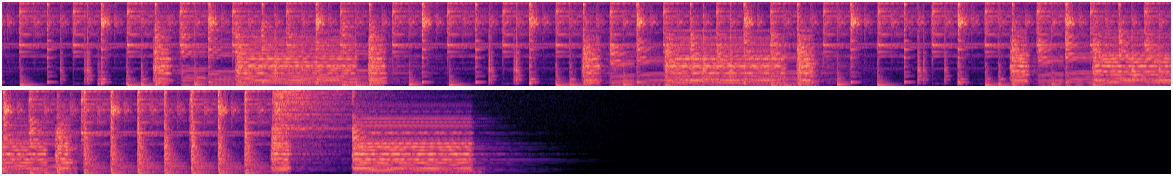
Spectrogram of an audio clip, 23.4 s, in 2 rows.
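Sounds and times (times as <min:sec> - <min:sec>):
snare drum: 0:00.0 - 0:15.3
bass drum: 0:01.4 - 0:03.9, 0:05.6 - 0:08.3, 0:09.9 - 0:15.6.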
